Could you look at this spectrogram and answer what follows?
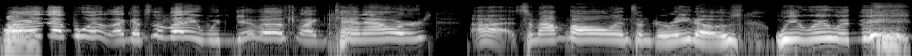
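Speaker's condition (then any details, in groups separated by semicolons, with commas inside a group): Cerebral palsy; voice always shot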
